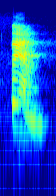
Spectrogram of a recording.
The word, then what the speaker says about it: thin: Next, kita ada kata thin. Jadi, di dalam bahasa Inggris ya teman-teman, huruf TH itu harus dibacanya tuh di depan. Hampir kayak huruf F.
